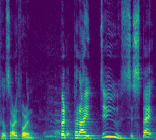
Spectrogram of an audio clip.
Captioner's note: audience laughs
